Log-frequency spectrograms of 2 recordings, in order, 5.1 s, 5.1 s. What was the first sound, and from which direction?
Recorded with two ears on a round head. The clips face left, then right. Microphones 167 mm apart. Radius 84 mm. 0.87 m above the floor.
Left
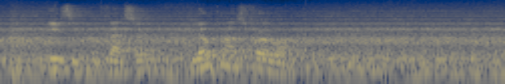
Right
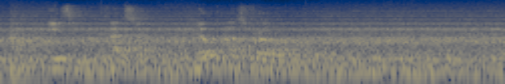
A man speaking, 35° left (ahead or behind).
